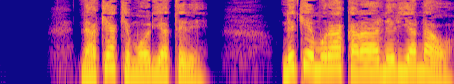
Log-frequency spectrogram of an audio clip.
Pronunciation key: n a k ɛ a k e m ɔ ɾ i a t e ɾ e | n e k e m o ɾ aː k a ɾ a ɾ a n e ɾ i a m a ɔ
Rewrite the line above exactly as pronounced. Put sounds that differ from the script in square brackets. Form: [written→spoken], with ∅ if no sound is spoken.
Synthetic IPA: n a k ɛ a k e m ɔ ɾ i a t e ɾ e | n e k e m o ɾ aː k a ɾ a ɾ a n e ɾ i a [m→n] a ɔ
